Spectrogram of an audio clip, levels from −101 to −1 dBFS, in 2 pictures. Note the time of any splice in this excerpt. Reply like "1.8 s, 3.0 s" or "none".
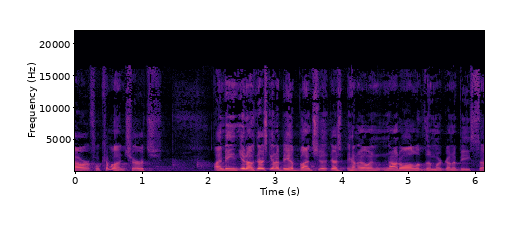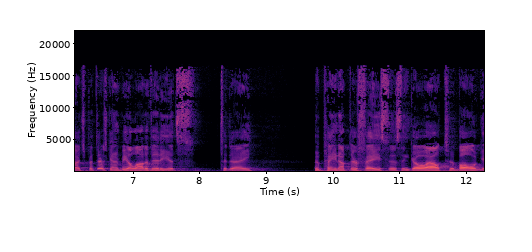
2.7 s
